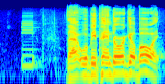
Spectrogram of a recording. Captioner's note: buzzer sounding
